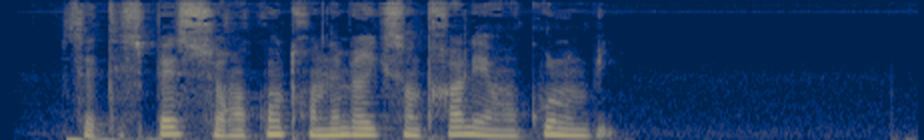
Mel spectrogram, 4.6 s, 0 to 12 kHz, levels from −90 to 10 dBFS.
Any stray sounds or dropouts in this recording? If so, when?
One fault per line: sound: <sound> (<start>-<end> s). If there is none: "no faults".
no faults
